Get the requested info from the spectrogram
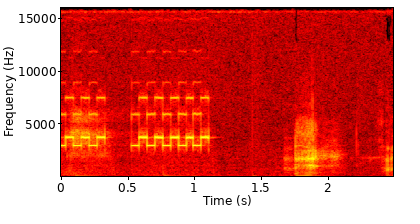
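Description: Desk telephone's electronic ringer trilling in two short bursts, each about half a second of a fast warble between two high tones. The call is then answered.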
